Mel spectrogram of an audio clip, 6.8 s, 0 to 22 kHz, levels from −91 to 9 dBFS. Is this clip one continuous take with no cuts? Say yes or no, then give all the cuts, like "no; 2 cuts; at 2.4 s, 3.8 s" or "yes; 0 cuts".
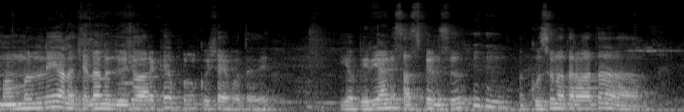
yes; 0 cuts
